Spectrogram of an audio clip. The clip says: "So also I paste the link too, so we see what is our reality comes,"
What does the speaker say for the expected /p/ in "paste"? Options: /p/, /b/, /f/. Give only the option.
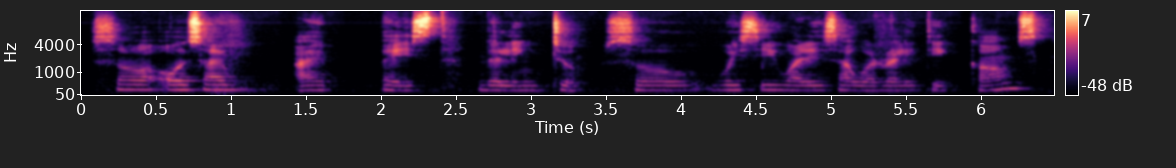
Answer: /p/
